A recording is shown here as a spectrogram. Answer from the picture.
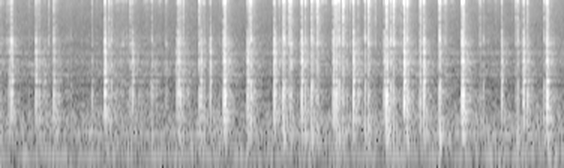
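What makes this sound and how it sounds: Very long natural nails tap on a flat, solid, dark brown wood-grain tabletop, with the hands shifting slightly between strokes. The result is a steady, irregular series of sharp, dry clicks that die away almost instantly, with soft rustling and brushing in between.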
